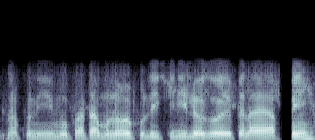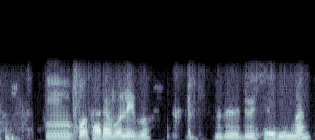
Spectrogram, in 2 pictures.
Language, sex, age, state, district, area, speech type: Assamese, male, 18-30, Assam, Sivasagar, rural, conversation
